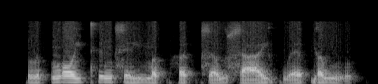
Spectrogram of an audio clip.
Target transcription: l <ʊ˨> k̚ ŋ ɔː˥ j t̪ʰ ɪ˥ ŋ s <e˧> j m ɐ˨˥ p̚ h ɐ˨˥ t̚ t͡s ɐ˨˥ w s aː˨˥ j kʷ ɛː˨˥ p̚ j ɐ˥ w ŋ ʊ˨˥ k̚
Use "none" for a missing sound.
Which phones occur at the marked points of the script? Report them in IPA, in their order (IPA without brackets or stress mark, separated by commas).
ʊ˨˥, e˨˧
